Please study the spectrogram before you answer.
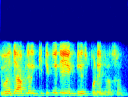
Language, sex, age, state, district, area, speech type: Marathi, male, 18-30, Maharashtra, Hingoli, urban, conversation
